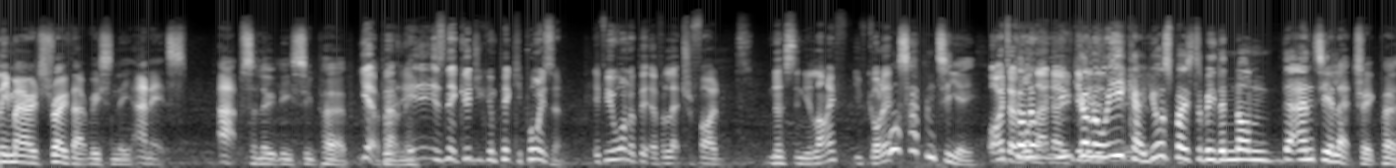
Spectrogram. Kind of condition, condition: setting, busy venue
